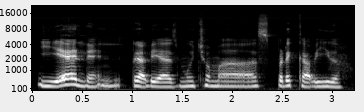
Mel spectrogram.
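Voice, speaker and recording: A woman's voice: mid-range voice, fairly even intonation, unhurried, gravelly, darkish tone. A woman hosting a reaction video, gasping and exclaiming as she watches an episode.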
